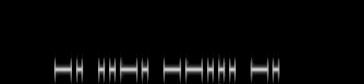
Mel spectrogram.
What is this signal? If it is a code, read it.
Morse code, heard as a keyed tone, about 22 wpm, 700 Hz. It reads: NF7N
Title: USA Call Signs - 4 Characters - 22wpm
